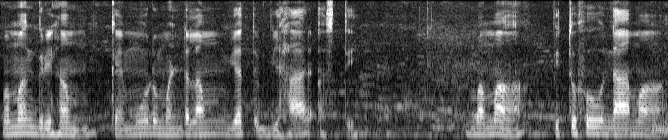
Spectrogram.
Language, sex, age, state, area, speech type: Sanskrit, male, 18-30, Bihar, rural, spontaneous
